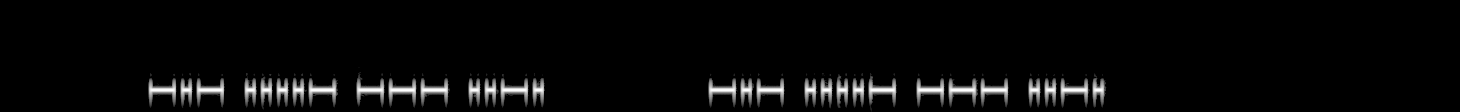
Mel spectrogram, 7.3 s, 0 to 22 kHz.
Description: Morse code, heard as a keyed tone, about 32 wpm, 700 Hz. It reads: K4OF K4OF
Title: USA Call Signs - 4 Characters - Repeated 2x - 30wpm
